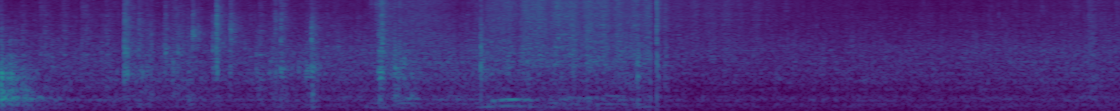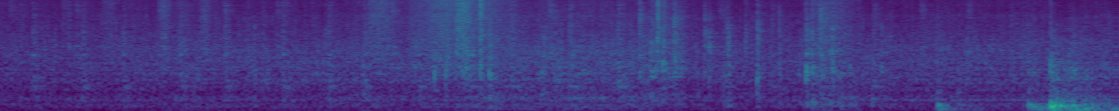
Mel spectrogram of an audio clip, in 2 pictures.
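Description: Cabbage, potatoes and sliced sausages sizzling in a frying pan: crackles and pops that come and go, dying down for a couple of seconds about a third of the way in. There is a brief louder low sound near the end.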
